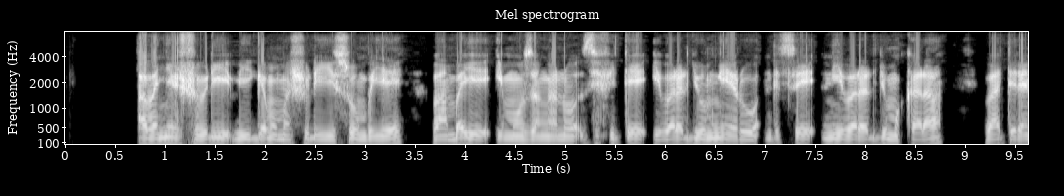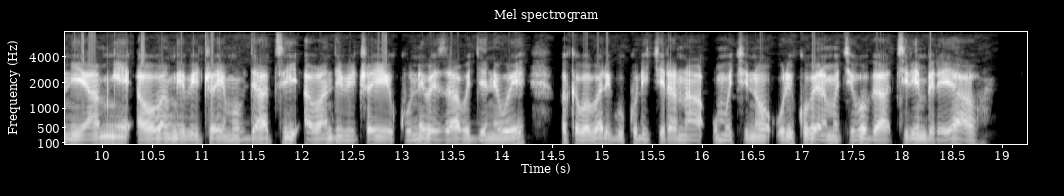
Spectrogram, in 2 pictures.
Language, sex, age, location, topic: Kinyarwanda, male, 18-24, Nyagatare, education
